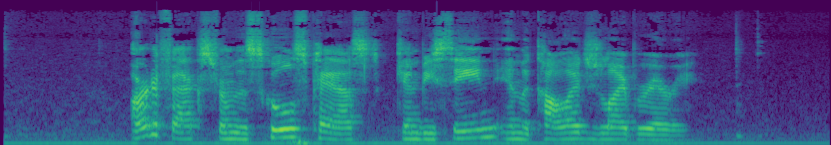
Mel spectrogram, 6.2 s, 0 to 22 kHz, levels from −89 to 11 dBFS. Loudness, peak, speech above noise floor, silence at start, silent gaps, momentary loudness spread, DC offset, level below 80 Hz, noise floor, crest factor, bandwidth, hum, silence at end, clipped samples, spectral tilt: -14 LUFS; 0 dBFS; 28 dB; 0.05 s; none; 10 LU; under 0.1%; -38 dBFS; -44 dBFS; 18 dB; 16.5 kHz; none; 0.65 s; under 0.1%; -1.5 dB/octave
